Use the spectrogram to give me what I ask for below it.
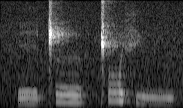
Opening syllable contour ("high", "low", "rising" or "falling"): low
